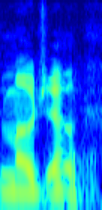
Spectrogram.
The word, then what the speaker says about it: Mongeau: __ ] mess of a name apparently is pronounced Mojo I should have known but uh she's claiming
